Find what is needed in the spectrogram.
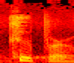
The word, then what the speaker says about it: Cowper: Well, the writer of all those hymns was William Cowper, C-O-W-P-E-R. It looks like Cowper, but he pronounced his name Cooper, William Cowper.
